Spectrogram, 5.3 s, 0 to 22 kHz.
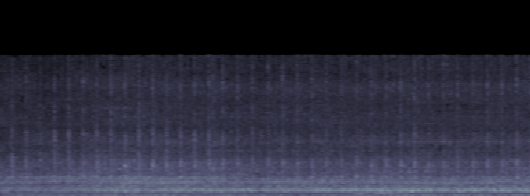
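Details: Toyota Kijang 5K engine running at idle, light fast ticking a few clicks per second, steady with engine speed; loose valve clearance, tappets need adjusting.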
